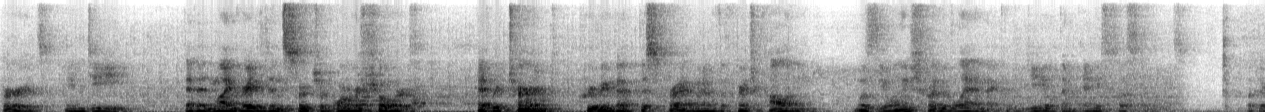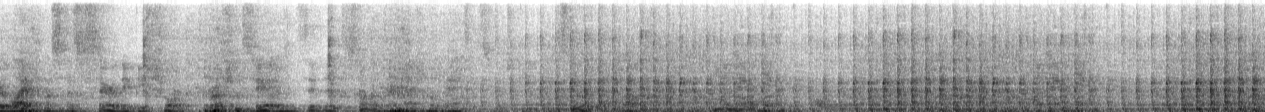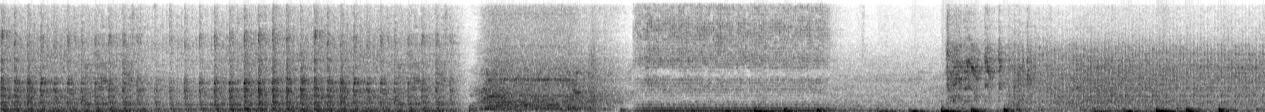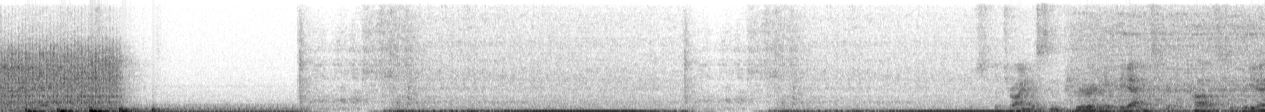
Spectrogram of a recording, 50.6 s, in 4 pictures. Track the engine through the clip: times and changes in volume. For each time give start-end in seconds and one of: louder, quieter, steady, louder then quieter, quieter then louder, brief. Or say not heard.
0.0-50.5 louder then quieter.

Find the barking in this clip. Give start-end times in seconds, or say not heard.
3.5-5.5.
